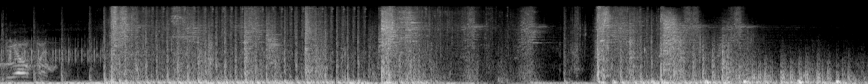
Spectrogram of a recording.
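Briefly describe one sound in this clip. Automatic gunfire rattles in rapid bursts, close by.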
